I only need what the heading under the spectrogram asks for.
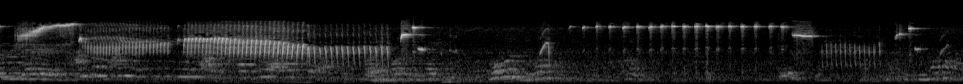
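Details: Canary song: a rising whistled sweep, then a long, slowly falling low roll, followed by a pulsed high trill of about twenty evenly spaced notes and a short lower roll.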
